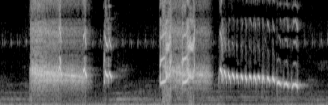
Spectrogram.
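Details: Greater green leafbird, cucak ijo, giving varied loud whistled and chattering notes followed by a rapid run of about fifteen repeated notes gently falling in pitch.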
